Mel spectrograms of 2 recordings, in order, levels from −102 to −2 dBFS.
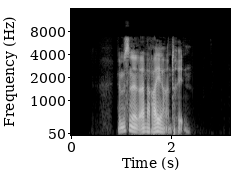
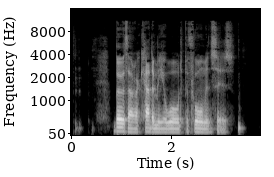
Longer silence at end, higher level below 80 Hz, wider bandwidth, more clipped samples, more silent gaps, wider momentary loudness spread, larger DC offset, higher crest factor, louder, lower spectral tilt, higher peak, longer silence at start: first, 0.85 s vs 0.4 s; about the same, -54 dBFS vs -52 dBFS; second, 7.2 kHz vs 11.5 kHz; neither; neither; second, 15 LU vs 18 LU; neither; about the same, 24 dB vs 20 dB; about the same, -25 LUFS vs -24 LUFS; second, -4.5 dB/octave vs -6.5 dB/octave; about the same, -4 dBFS vs -6 dBFS; about the same, 0.95 s vs 0.85 s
